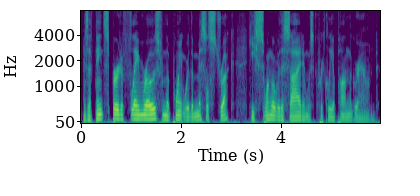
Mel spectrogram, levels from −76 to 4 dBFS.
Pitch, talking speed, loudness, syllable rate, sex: 105 Hz, 250 wpm, -18 LUFS, 5.7 syllables/s, male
